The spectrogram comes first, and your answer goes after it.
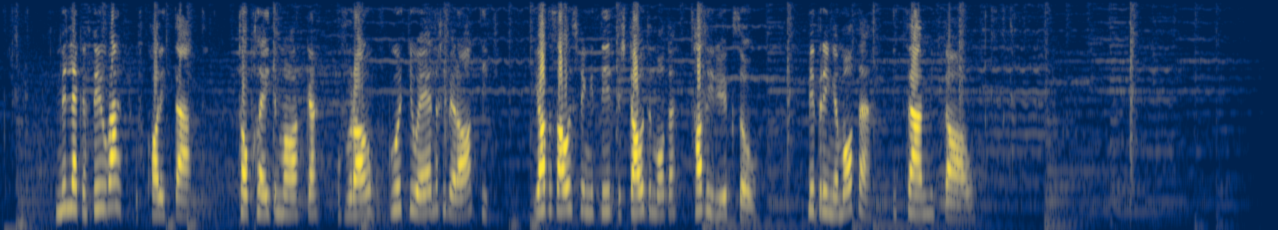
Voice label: Werbespot; stalder mode

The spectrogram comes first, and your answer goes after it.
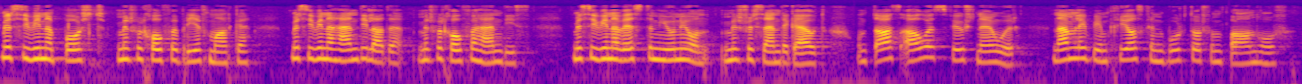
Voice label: Werbespot; Kiosk Burgdorf

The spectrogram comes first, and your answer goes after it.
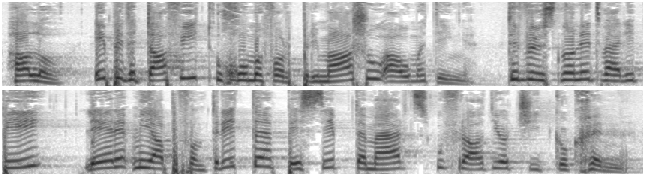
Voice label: Ankündigungsjingle

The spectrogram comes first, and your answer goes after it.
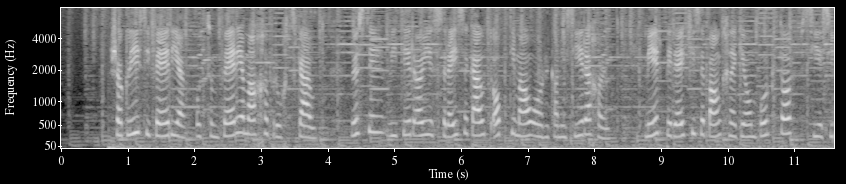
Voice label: Jingle; Raiffeisen

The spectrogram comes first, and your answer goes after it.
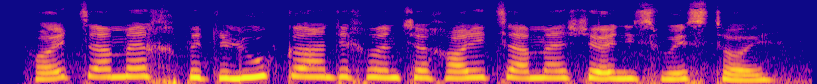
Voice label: offenes mikrofon; Suisse Toy 2012

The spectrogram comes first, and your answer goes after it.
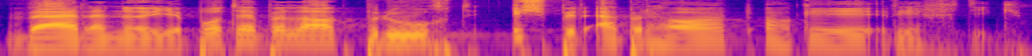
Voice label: Werbespot; Aeberhard AG; Muensingen

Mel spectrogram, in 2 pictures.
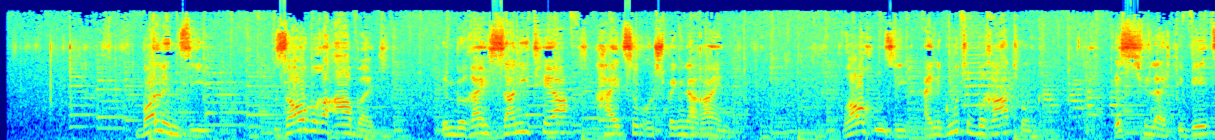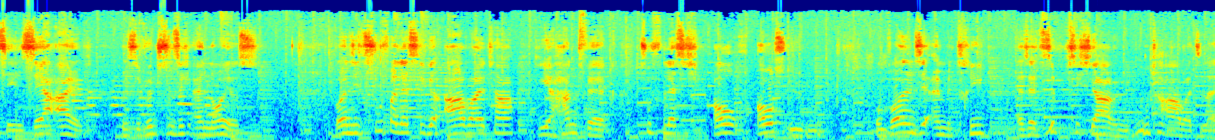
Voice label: Werbespot Haustechnik; Werner Haustechnik; Marthalen

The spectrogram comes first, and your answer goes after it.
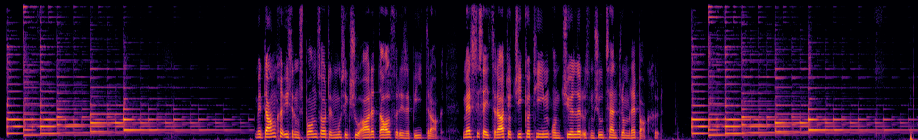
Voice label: Werbespot Musikschule; Muensingen

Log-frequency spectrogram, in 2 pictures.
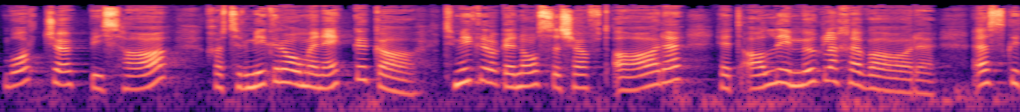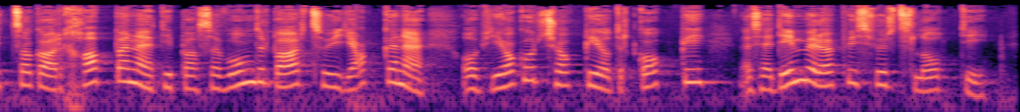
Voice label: Werbung Jingle; Migros Kulturprozent, Migros Aare Bern; Unterseen

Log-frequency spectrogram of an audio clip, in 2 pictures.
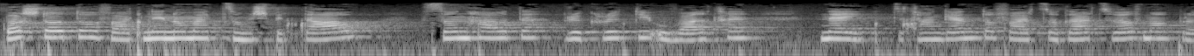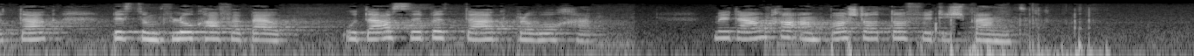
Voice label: Werbespot Postauto; Muensingen

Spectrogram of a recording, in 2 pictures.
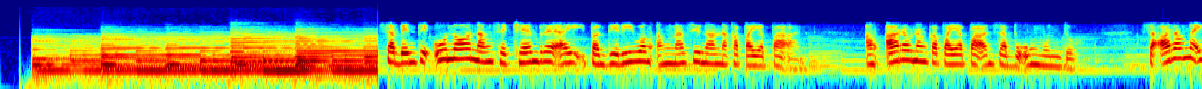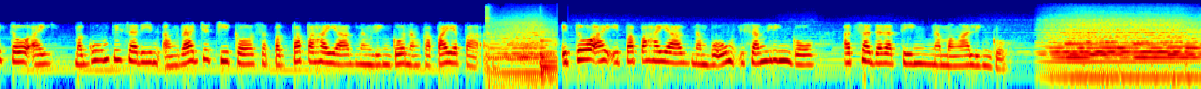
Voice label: Jingle tagalog; Jingle Weltfriedenswoche Tagalog

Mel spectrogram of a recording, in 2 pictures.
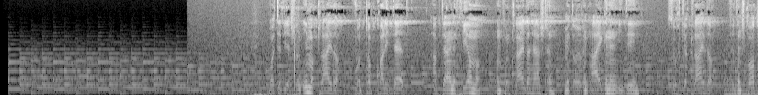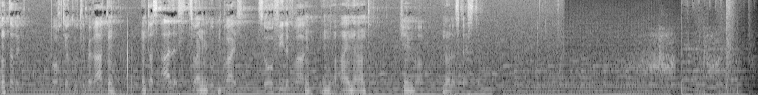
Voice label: Werbespot; Marthalen

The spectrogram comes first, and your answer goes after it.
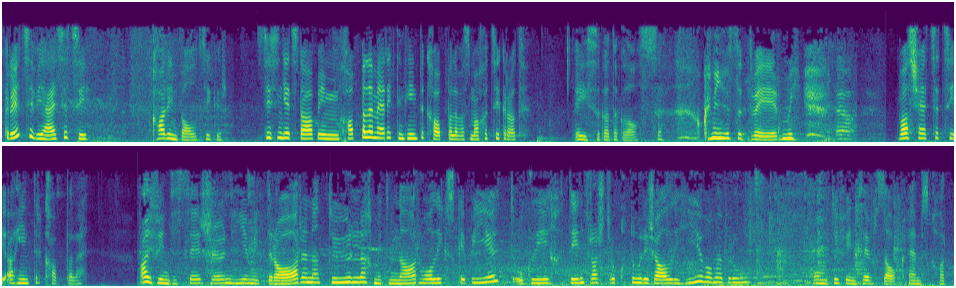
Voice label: Strassenumfrage; Hinterkappelen

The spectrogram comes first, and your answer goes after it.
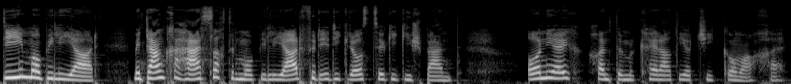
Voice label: Werbespot; Die Mobiliar; Muensingen

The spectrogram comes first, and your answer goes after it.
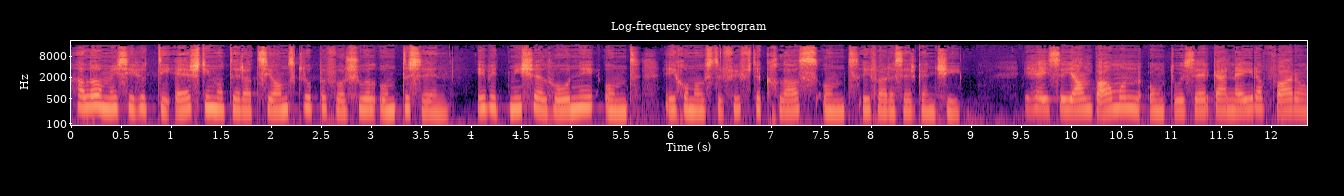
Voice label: Vorstellungsrunde Moderation; Unterseen

